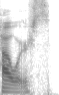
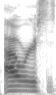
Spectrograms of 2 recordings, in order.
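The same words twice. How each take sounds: First: The h at the start is pronounced. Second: The h at the start is silent. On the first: This helps with remembering the spelling. "when I try to spell it, I say hours" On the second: This is the everyday pronunciation. "I say hours normally"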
